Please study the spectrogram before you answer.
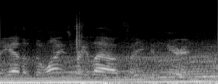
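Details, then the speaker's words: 1989 Toyota MR2 Supercharged with no catalytic converter and a K&N-style filter relocated to the engine bay, driving around town: low exhaust drone with a loud supercharger whine sweeping over it as it revs; noisy but running well. "makes a lot of noise but it runs pretty good around town"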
